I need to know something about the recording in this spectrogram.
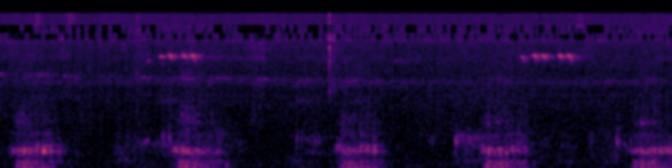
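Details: At a carcass in Indian bush, lions give harsh, low snarling growls in short bursts spaced about a second apart, separated by quiet gaps, with a soft high-pitched chirp twice in the distance.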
